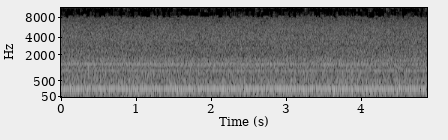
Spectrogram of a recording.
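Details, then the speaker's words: Outdoor AC condenser, about 19-20 years old, in cooling mode, working again after a dirty-filter problem: even, unbroken hum under the fan's rush with no knocks or rattles, running normally. "There's that. And this was not working before because of the thing, like a filter, the filter."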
